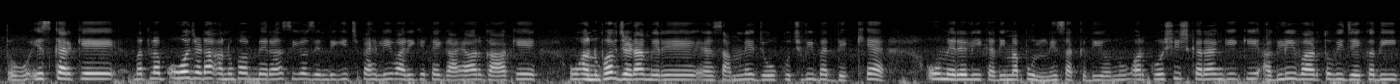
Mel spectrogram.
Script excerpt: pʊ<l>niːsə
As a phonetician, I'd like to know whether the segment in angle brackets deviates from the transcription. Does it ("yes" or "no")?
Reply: no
